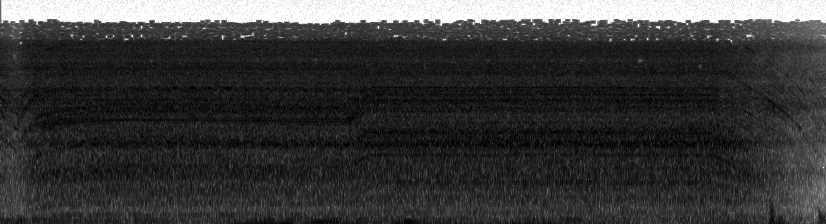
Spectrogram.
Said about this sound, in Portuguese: Eu vou furar aqui bem pertinho aqui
